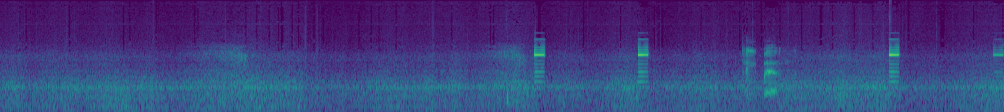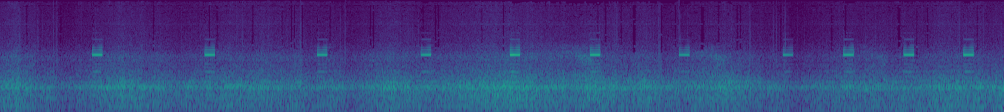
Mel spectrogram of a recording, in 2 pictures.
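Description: An in-car speed-camera warning device gives short, high, repeated beeps, starting about a quarter of the way in and coming closer together toward the end, alerting the driver to a mobile police speed-radar post ahead. Underneath is a steady hum of tyre and engine noise inside the car's cabin.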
